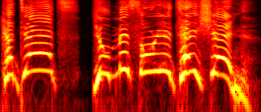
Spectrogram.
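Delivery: high, loud calling shout; shouting after them. Acted. Colline shouting after departing cadets, high loud yell. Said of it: "with Colline shouting".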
